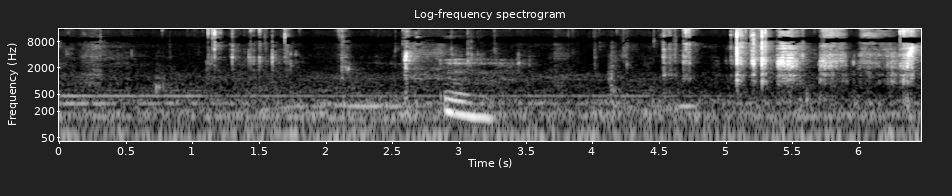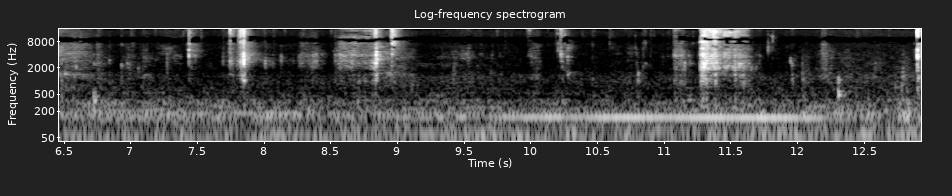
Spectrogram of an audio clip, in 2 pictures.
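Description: A person eating Dungeness crab and shrimp: scattered crunches and chewing sounds, a sharp crack every second or two.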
